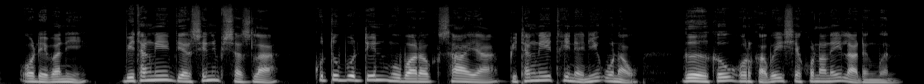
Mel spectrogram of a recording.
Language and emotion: Bodo, neutral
